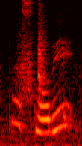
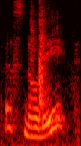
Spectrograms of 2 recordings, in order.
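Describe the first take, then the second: First: High sing-song to a dog; pet voice. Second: Said in the usual way. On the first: Real, not acted. Owner correcting the dog, high sing-song. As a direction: lift it up like talking to a puppy.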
